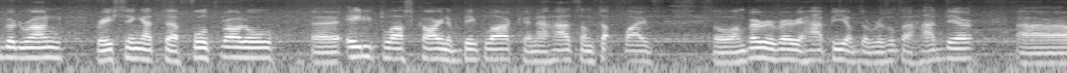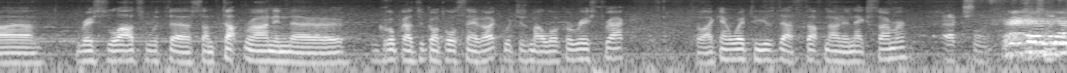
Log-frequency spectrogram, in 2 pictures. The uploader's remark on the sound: Live from the RC Chili Bowl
